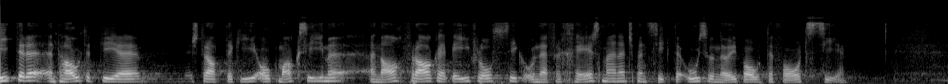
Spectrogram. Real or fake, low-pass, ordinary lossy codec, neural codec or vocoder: real; 7.2 kHz; Opus, 16 kbps; none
